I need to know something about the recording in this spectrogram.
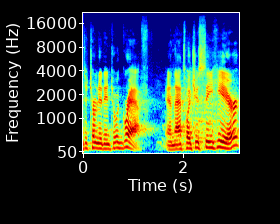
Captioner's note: laughter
